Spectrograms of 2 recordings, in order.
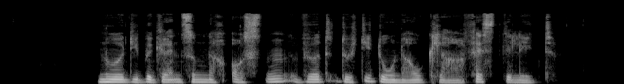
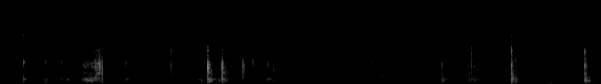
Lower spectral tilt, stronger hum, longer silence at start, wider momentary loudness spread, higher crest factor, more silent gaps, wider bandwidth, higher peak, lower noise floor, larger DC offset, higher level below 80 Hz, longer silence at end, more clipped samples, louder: second, -4 dB/octave vs -6 dB/octave; neither; first, 1 s vs 0.25 s; second, 7 LU vs 21 LU; second, 18 dB vs 34 dB; neither; second, 11.5 kHz vs 16.5 kHz; first, -8 dBFS vs -24 dBFS; about the same, -79 dBFS vs -81 dBFS; neither; first, -50 dBFS vs -82 dBFS; first, 0.7 s vs 0.1 s; neither; first, -25 LUFS vs -53 LUFS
